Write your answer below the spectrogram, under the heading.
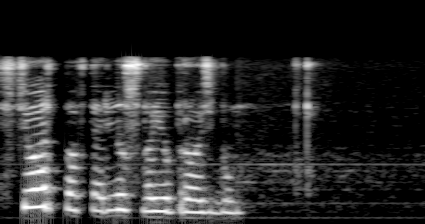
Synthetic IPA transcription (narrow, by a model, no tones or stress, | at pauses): sʲtʲort̪̚pəft̪ɐɾʲilˠsvɐjupɾozʲbʊ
